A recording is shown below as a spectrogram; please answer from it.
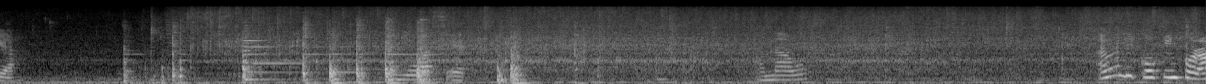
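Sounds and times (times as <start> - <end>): chicken sizzling in pot: 0.6 - 12.0
metallic clanks against pot: 1.2 - 4.4.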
